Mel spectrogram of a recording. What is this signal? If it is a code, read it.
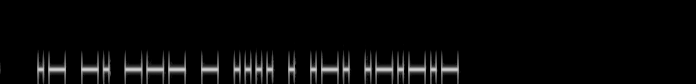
Morse code, heard as a keyed tone, about 22 wpm, 700 Hz. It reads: ANOTHER.
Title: Sentences from Top 1400 Words 22wpm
